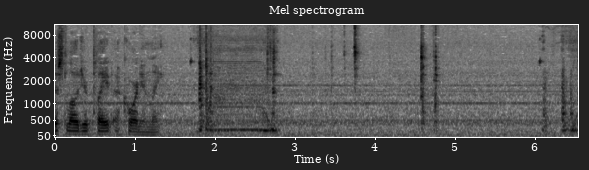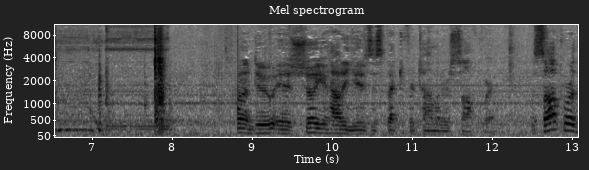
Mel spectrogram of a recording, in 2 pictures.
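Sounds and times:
drive motor whirring: 0:01.8 - 0:02.8, 0:06.4 - 0:07.8.

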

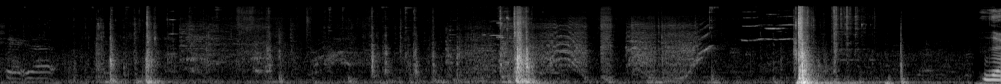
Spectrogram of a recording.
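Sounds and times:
door hinge squeak: 0:04.4 - 0:08.2.

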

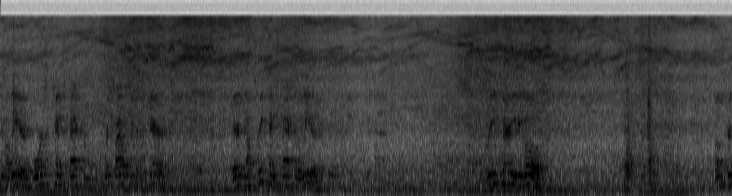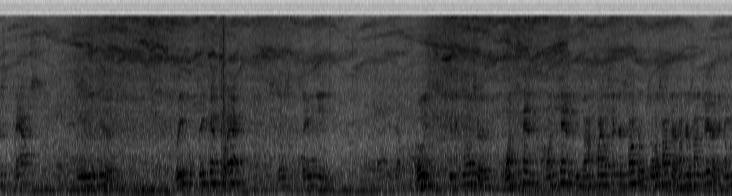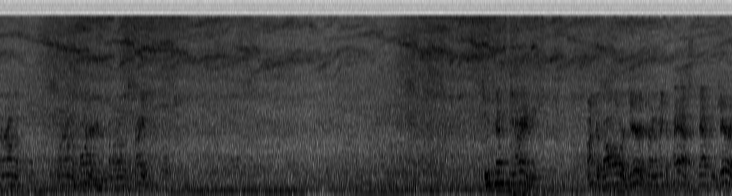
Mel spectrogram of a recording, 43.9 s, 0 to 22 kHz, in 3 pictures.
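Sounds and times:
low hall hum: 0:00.0 - 0:43.9
rc cars motor whine and tyre noise: 0:00.0 - 0:43.9.

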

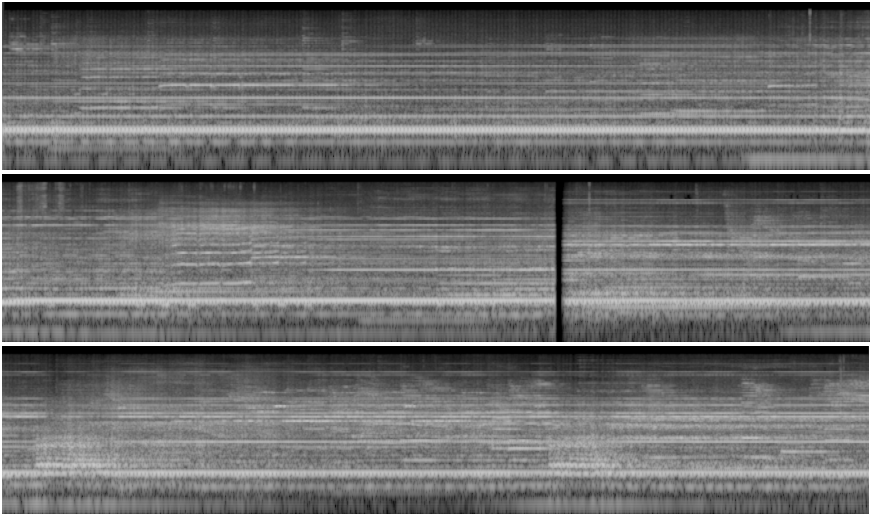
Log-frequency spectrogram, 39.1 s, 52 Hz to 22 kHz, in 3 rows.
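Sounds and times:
electric guitar drone: 0:00.0 - 0:39.0
trumpet: 0:00.6 - 0:39.0.

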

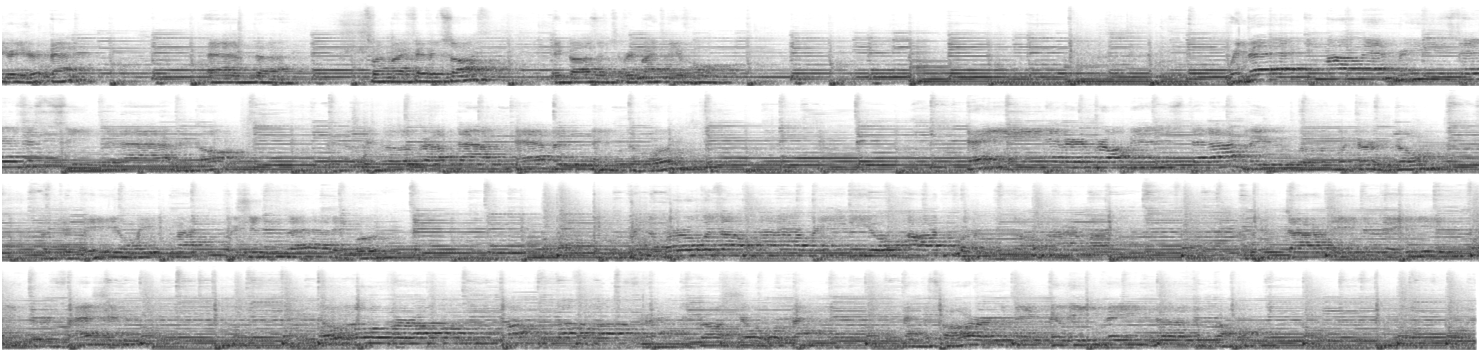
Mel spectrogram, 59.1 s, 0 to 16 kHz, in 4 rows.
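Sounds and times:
acoustic guitars: 0:00.0 - 0:59.0
drums: 0:00.0 - 0:59.0
electric guitar: 0:00.0 - 0:59.0
accordion: 0:06.1 - 0:59.0.

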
